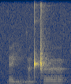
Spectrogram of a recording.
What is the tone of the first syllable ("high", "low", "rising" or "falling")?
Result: high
